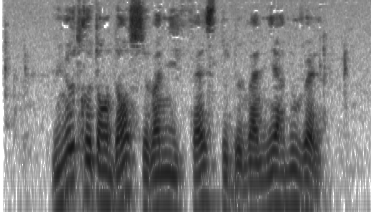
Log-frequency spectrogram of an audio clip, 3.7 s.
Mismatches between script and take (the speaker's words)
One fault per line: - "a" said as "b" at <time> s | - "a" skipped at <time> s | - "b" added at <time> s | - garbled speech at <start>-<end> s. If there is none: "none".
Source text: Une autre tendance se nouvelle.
- "manifeste de manière" added at 1.5 s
